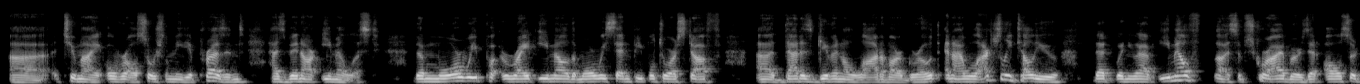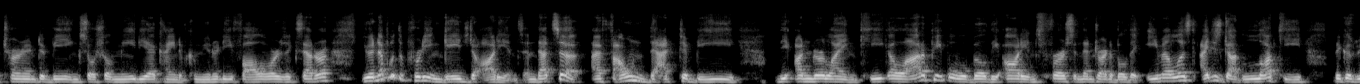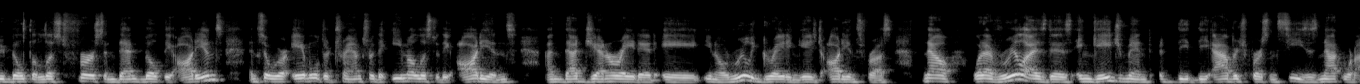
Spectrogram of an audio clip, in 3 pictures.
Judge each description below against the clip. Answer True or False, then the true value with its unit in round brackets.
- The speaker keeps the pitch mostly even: True (2.3 semitones)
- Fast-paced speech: True (220 wpm)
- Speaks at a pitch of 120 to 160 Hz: True (130 Hz)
